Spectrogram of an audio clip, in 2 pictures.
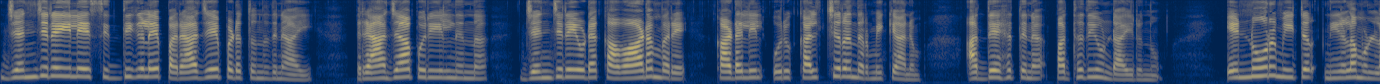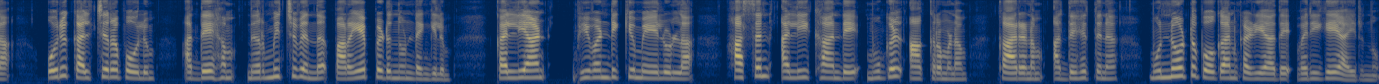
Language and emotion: Malayalam, neutral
